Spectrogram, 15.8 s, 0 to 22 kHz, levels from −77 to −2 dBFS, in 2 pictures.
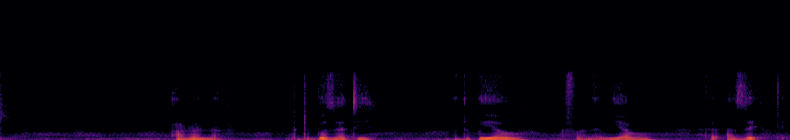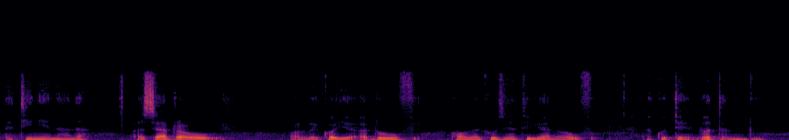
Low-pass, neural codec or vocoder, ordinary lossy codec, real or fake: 10.8 kHz; codec, 24 kHz, 0.5 kbps, DualCodec; AAC, 64 kbps; fake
